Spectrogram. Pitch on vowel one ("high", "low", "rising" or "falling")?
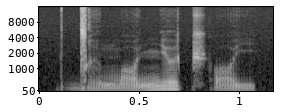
low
